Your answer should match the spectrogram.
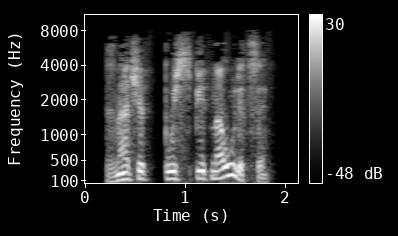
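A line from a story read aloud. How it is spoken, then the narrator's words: Angry question. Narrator (Russian): злобно спросил Корнеев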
